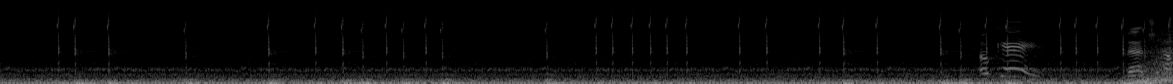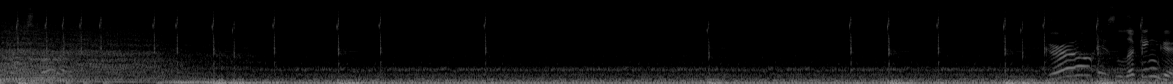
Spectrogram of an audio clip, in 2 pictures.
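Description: Short menu clicks tick again and again.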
